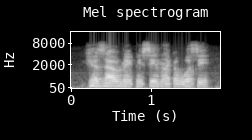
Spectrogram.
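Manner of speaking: ordinary talk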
